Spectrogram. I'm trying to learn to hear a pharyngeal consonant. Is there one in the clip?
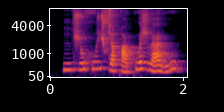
no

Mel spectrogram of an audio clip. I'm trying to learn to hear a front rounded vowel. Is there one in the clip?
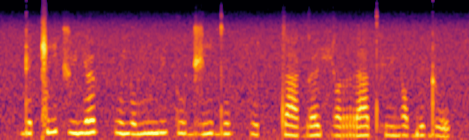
yes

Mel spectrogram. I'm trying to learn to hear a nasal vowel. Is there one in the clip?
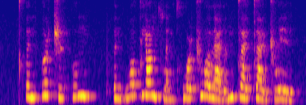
no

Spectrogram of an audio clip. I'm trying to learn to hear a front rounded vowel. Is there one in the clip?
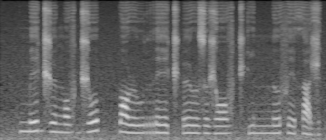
yes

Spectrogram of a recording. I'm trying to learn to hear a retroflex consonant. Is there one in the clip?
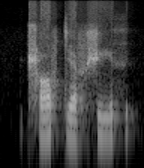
yes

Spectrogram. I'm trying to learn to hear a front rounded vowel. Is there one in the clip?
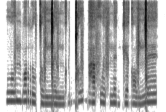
no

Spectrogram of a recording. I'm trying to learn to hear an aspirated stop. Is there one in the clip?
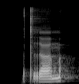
no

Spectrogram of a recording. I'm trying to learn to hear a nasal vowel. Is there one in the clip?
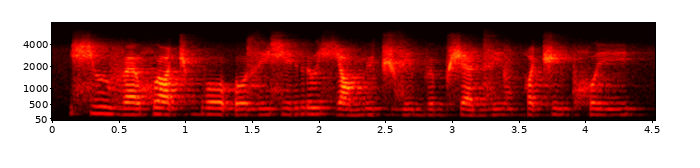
no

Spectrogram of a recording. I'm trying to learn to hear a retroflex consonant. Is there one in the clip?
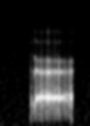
no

